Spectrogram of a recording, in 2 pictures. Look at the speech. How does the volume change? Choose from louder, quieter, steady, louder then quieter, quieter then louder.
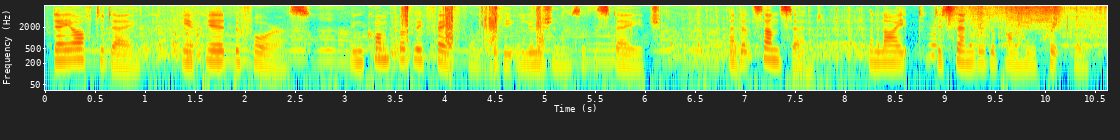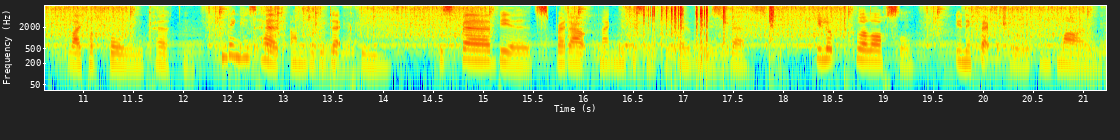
steady.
